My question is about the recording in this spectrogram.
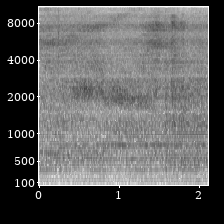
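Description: Sound effects from an anime fight scene: a steady rushing roar, with faint held tones underneath.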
